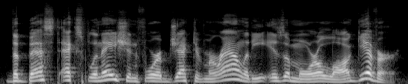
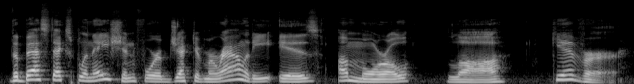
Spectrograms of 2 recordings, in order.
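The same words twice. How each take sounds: First: It keeps an even, normal pace to the end. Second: It slows down, lingering on the final words. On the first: It is said plainly, without talking down. The speaker calls it right. "why can't he just say" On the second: It sounds condescending to the listeners. The speaker calls it wrong. "he sounds like he's constantly talking down to everyone when he says"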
